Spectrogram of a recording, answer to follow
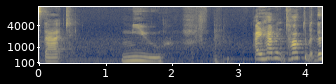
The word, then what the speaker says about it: mu: 10 that's basically a population mean and you pronounce that mu I haven't talked about the standard deviation and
